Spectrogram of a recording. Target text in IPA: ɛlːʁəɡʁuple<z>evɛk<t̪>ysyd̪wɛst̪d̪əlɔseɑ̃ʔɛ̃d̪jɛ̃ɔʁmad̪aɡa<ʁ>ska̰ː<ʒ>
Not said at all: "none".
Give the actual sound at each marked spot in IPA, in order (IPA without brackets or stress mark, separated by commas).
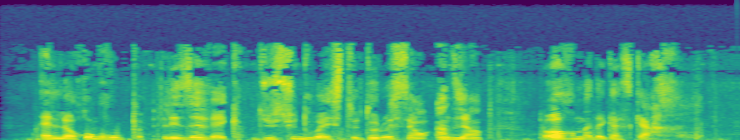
z, d̪, none, ʁ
